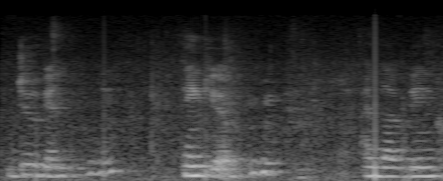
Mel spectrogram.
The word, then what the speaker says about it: Duggan: In case you don't know who Lisa Duggan is, Dugan. Professor of Social and Cultural The Irish Analysis. pronunciation, Dugan. Dugan.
